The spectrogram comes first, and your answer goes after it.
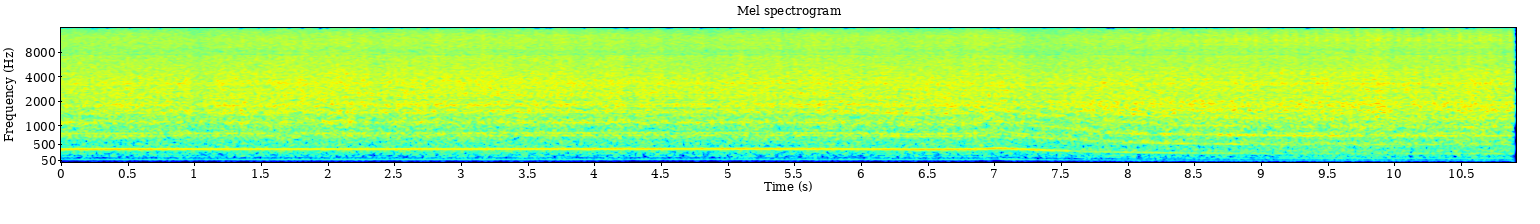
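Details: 1970s Datsun engine idling on its 6.5-year-old 12V battery after rejuvenation from deep discharge (12.76 V); steady hum, note drops slightly then stays even, no odd noises.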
